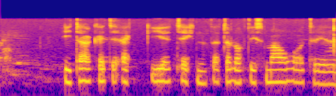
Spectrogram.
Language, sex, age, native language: Icelandic, female, 11, Icelandic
